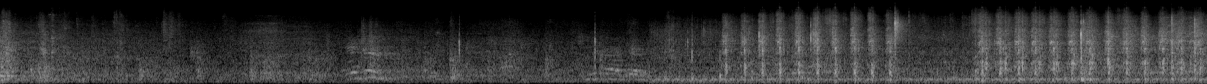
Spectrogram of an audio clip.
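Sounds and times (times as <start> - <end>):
airsoft gun rapid firing: 6.6 - 12.0.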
